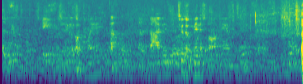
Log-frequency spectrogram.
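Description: A man speaks calmly through a loudspeaker in a large room.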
